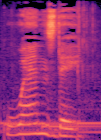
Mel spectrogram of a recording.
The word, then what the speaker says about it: Wednesday: Quarta-feira, tem gente que tem muita dificuldade de pronunciar essa palavra porque a escrita dela é um pouco estranha, mas ignora a escrita, foca na pronúncia, foca no jeito de falar. Wednesday, quarta-feira.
